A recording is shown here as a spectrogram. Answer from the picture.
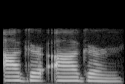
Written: agar-agar

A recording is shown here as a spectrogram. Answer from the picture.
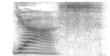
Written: jass

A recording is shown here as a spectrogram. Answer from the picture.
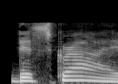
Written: describer

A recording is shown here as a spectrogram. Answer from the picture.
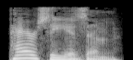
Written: parseeism

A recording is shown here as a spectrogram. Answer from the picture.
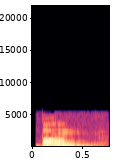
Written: bung

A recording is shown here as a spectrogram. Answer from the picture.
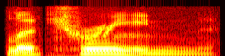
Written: latrine

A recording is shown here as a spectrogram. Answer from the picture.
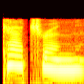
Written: Katrine, Loch

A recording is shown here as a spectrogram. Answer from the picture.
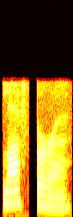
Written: Loughborough

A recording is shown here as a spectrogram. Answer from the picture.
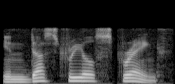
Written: industrial-strength

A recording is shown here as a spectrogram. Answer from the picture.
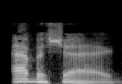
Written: Abishag

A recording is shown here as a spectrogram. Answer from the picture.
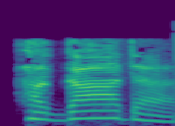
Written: haggada

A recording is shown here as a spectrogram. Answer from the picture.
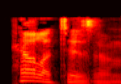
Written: helotism

